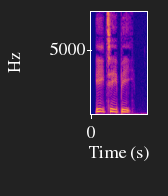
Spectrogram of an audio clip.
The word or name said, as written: etb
